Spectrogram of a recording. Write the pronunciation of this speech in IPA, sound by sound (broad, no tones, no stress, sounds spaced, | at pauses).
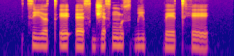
t͡s iː ə̯ tʼ e ʔ ɛ s d͡ʒ ɛ s ŋ͡m u s ɓ i pː e tʰ e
